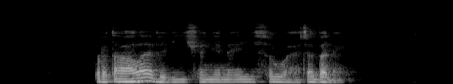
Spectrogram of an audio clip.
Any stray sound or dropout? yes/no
no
